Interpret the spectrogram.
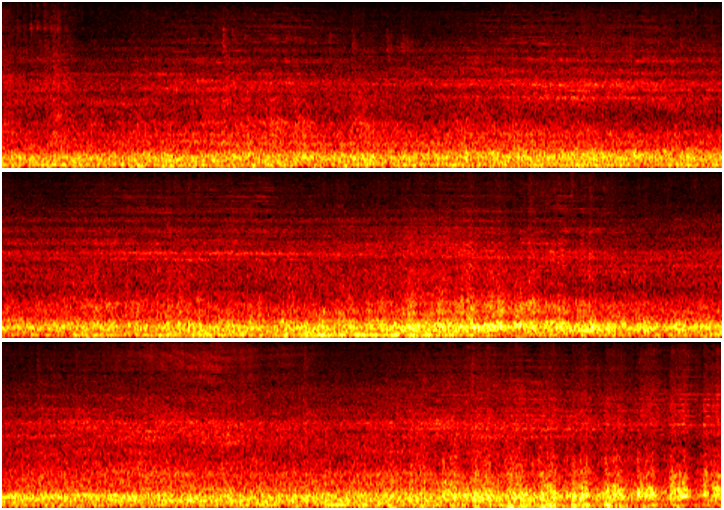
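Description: Freight train cars rolling past with steady wheel-on-rail rumble and clickety-clack. Near the end a regular pounding beat sets in: a tank car wheel with a flat spot in it.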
